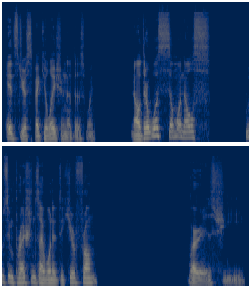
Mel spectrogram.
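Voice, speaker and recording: A man's voice: medium pitch, a little slow, creaky, a little mellow. A man hosting a gaming channel, thinking aloud and rambling through casual reaction commentary.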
